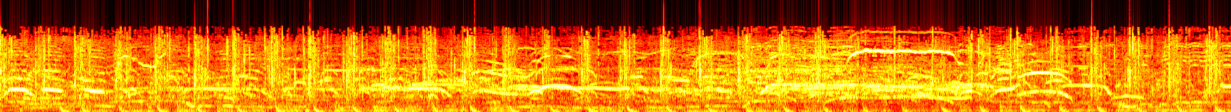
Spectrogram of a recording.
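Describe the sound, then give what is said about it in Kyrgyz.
A crowd at a political rally in Bishkek greets an opposition candidate with loud, sustained cheering, shouting and whoops, and dense clapping runs steadily throughout. “Бириккен элдик кыймылын бирдиктүү талапкер менен жолугушууга келген эл талапкерди кол чабуулар менен тосуп алышты.”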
